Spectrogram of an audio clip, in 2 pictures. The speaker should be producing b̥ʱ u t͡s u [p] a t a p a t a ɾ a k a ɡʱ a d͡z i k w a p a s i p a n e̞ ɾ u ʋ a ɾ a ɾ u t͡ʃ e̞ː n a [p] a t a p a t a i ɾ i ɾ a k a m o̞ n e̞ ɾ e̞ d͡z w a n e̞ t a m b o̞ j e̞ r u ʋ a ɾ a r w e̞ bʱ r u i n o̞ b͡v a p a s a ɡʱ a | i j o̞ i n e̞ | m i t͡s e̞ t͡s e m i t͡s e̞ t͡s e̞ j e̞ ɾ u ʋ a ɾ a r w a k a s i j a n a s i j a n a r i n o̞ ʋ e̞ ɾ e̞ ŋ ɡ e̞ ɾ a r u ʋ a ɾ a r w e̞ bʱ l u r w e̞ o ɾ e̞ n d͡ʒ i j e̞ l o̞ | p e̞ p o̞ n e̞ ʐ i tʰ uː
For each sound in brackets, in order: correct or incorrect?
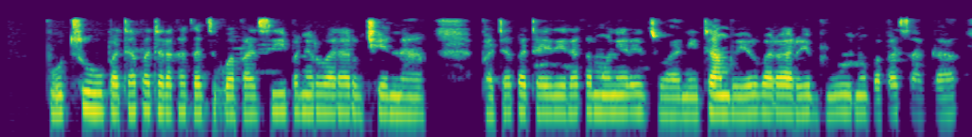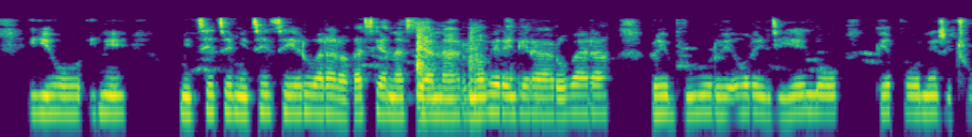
correct, correct

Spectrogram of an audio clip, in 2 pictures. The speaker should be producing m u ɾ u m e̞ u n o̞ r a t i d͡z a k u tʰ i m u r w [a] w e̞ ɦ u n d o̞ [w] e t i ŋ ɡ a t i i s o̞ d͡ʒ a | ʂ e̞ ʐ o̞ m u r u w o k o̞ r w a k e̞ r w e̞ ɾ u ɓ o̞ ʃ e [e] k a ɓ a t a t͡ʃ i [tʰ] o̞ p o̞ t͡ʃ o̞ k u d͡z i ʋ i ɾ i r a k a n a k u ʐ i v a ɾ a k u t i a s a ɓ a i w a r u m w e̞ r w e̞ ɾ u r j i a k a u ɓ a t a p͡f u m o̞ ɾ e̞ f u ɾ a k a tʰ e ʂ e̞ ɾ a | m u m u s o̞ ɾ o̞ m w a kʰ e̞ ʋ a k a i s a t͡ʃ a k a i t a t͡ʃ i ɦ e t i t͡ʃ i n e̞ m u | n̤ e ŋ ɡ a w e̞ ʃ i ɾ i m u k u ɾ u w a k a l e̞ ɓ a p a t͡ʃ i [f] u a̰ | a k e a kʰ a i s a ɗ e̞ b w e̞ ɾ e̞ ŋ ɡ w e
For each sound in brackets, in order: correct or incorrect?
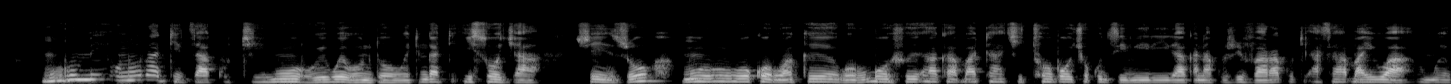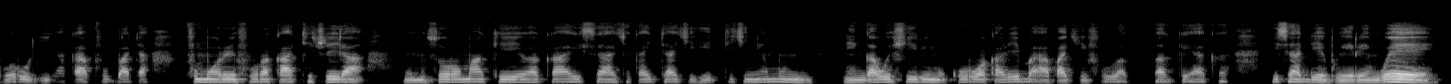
incorrect: i, correct, incorrect: a, correct, correct

